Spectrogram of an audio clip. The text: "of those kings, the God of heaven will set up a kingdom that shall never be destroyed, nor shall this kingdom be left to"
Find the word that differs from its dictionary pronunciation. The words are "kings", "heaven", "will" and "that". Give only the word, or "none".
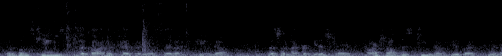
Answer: none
